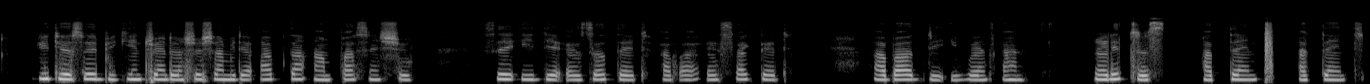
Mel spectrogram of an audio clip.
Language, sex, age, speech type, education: Nigerian Pidgin, female, 15-29, spontaneous, secondary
